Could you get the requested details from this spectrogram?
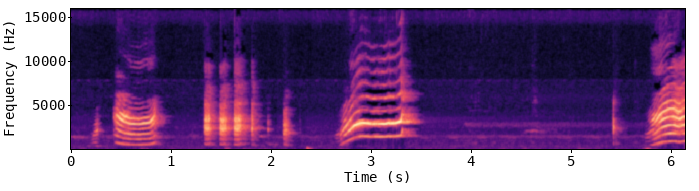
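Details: Talking parrot alternating a downward-curving harmonic squawk, a cluster of rough buzzy notes, and a long call that rises steeply before levelling out, with another harmonic call starting at the end.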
